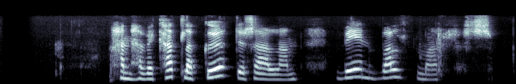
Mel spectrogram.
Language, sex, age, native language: Icelandic, female, 11, Icelandic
